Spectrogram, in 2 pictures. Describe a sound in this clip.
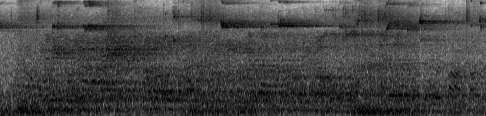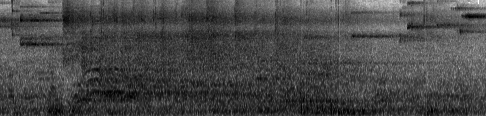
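A basketball is dribbled on a wooden floor.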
